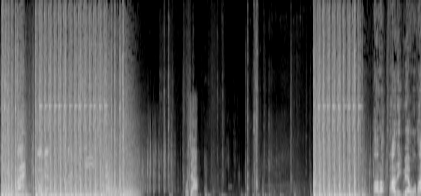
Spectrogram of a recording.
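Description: An automatic rifle fires in rapid bursts, loud and close.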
